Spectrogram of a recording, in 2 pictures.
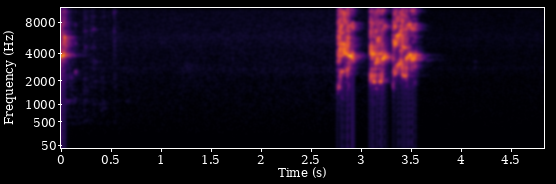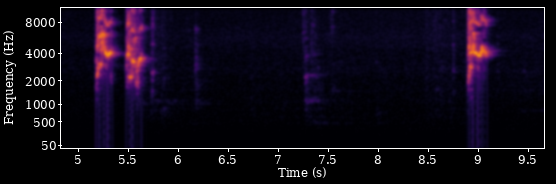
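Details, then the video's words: Rosy-faced lovebird giving harsh, shrill chirps in short bursts of two or three, separated by silent gaps of a couple of seconds. "Lovebird Chirping Sounds"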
